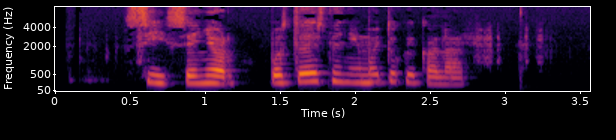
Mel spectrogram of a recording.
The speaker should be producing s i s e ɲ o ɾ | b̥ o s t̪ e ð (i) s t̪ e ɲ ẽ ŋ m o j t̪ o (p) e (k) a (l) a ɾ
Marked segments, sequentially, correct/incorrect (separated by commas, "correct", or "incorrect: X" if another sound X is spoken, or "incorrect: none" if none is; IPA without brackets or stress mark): incorrect: e, incorrect: k, correct, correct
